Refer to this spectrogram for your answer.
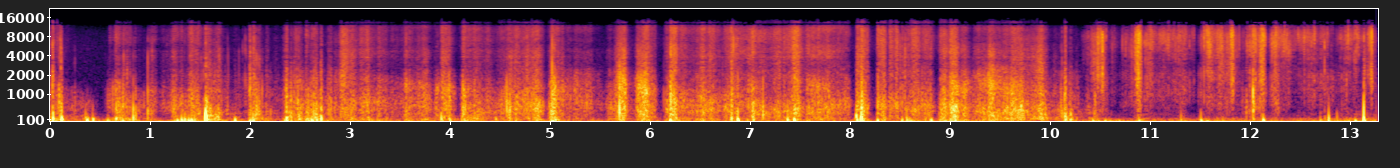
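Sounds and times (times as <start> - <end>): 
hands rubbing very close to the microphone: 1.4 - 13.2
brushing strokes: 9.5 - 13.2.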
